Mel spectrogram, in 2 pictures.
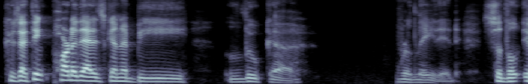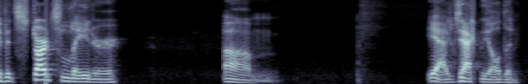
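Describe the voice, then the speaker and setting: A man with a bright, forceful voice hosts casual live sports commentary. He talks conversationally, as if straight to his listeners, moving between play-by-play and analysis. The sound is close and dry. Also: fairly low pitch, lively intonation, takes it slowly, long pauses, no room sound. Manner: conversational, chatting back to listeners, mildly profane.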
